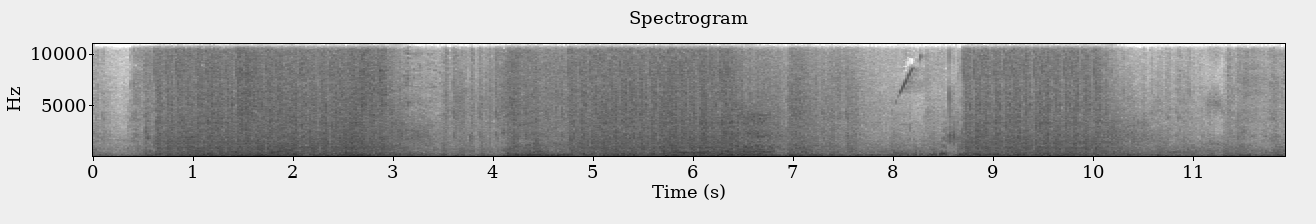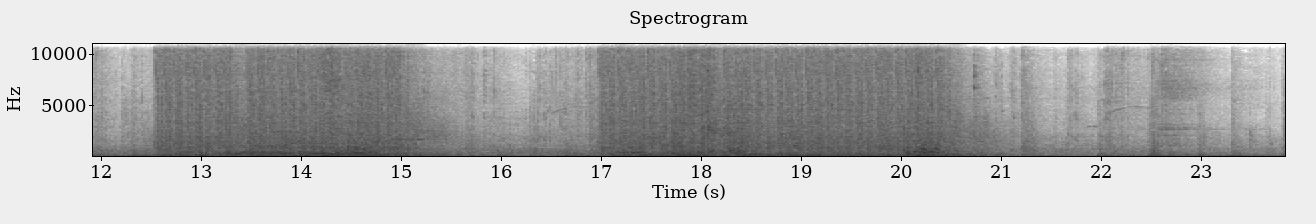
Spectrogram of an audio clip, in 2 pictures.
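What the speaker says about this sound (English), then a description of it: "it only takes two sniper rounds to take out those gates" Sustained, loud gunfire bursts in the video game Destiny, including sniper rifle shots, come in long dense stretches broken by brief pauses, with heavy rattling fire dominating throughout.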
